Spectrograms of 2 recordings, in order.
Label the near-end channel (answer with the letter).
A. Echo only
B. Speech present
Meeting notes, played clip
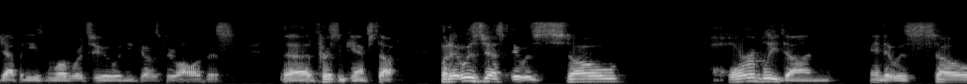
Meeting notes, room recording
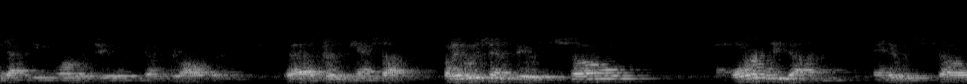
A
